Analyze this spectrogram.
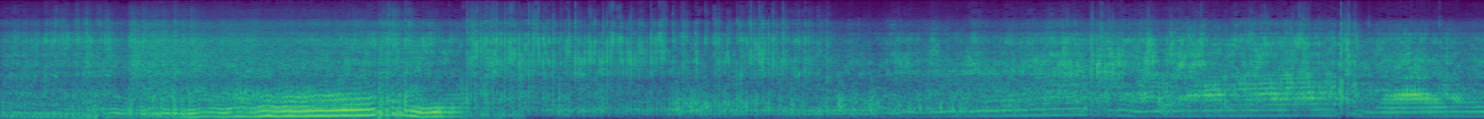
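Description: Mitsubishi Lancer Evolution rally car's turbocharged four-cylinder engine accelerating hard, its pitch climbing and dropping at each upshift: once about three seconds in, then twice more near the end, over a steady loud hiss.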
